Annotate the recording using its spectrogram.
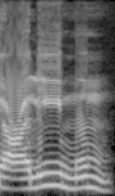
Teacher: तनवीन के बाद बा है तो यहाँ पर भी इक़लाब करेंगे, इसको पढ़ेंगे अलीमुम और गुन्ना करेंगे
